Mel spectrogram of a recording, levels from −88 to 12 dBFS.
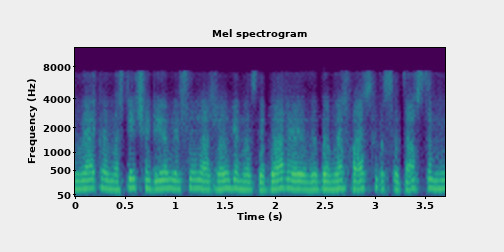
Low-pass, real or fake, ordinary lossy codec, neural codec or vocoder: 7.2 kHz; fake; AAC, 32 kbps; codec, 16 kHz, 0.5 kbps, FreqCodec, smaller model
